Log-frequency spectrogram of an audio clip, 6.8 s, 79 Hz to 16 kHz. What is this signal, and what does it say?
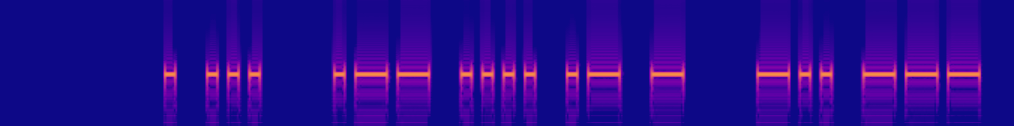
Morse code, heard as a keyed tone, about 17 wpm, 700 Hz. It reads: ES WHAT DO
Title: Sentences from Top 100 Words and Abbreviations 17wpm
